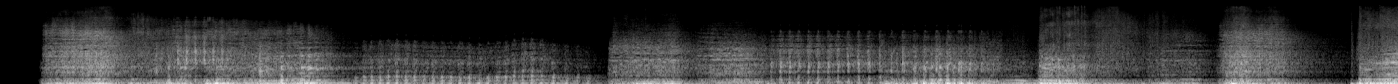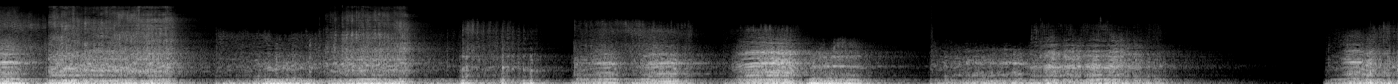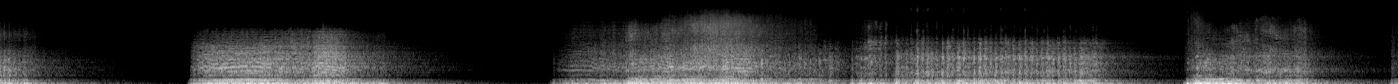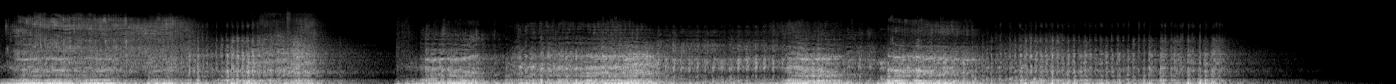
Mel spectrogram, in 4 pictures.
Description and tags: Predator creatures
Played around with couple of animal sounds made by various people.
Sounds by:
scary, growl, roar, dinosaur, beast, creature, vocalization, monster, animal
